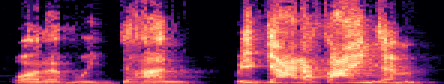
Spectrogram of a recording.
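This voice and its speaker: A woman voicing an excitable, naive young male cartoon sea sponge in an eager, theatrical way at a table read. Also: medium pitch, normal speed, slightly rough, full character voice. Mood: alarmed, determined.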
